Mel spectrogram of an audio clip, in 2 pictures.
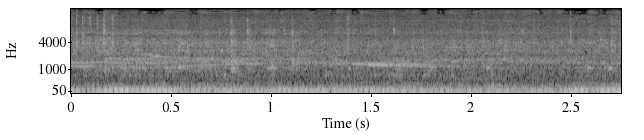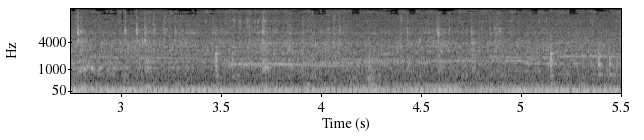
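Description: Low, steady rumble of a fishing boat's engine running at trolling speed, with faint thin wavering whines now and then.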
